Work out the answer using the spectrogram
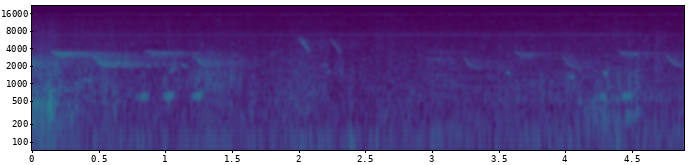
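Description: Faint wild bird calls: a run of short whistled notes, each dropping sharply in pitch, repeating about twice a second, with soft lower chirps between them.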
